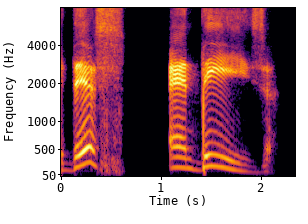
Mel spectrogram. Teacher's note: when i said this i was having them pay attention to the tongue being inserted in between the teeth that's an interdental consonant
